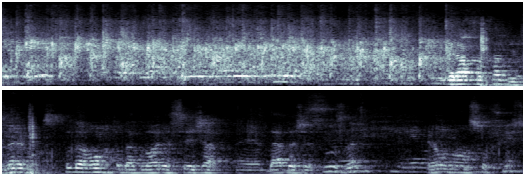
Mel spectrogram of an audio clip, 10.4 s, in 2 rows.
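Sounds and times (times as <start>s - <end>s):
audience clapping: 0.0s - 5.5s
speech: 4.5s - 10.4s.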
